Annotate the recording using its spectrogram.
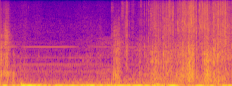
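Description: Clear plastic parts bags and a cardboard shipping box rustling and crinkling as hands dig into the box for the next bagged part. The sound is irregular and gets louder near the end.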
